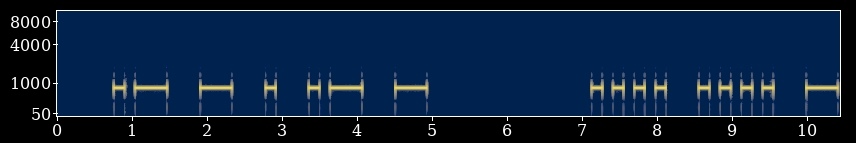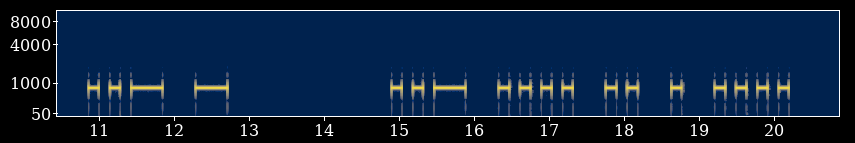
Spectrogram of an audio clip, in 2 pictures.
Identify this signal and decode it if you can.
Morse code, heard as a keyed tone, about 8 wpm, 800 Hz. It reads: ATEAT HHTUT UHIEH
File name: LEZIONI / 2 UHDN / 2 UH 8wpm 2129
